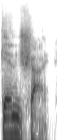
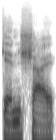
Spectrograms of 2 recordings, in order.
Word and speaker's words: genshai: to do was I learned this word called genshai and it's spelled g e n s h a i.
